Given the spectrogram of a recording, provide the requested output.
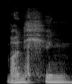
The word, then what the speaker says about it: Manching: Manching.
